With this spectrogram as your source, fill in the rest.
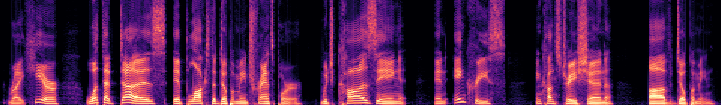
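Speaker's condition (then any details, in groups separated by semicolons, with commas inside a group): No condition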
